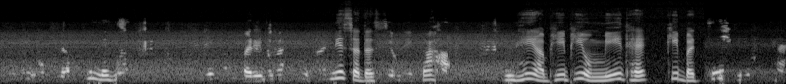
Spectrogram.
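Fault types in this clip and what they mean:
Other side's voice leaking through: A fainter second voice runs beneath the talker from the start to 3.35 s and from 3.77 to 5.14 s, about 20 dB down, then louder, about 10 dB down, at 7.04 to 7.31 s. It is likely loudspeaker echo the canceller missed. A spectrogram shows weak overlapping harmonic stripes, and the waveform shows low-level energy filling pauses.
Speech suppressed in double talk: Where both voices overlap, the talker's level drops in pieces by about 15 to 20 dB up to 5.12 s, and by about 30 dB from 7.06 s to the end. The likely cause is the canceller turning everything down. The waveform shows abrupt notches in the envelope, and the spectrogram shows the upper bands thinning or vanishing.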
